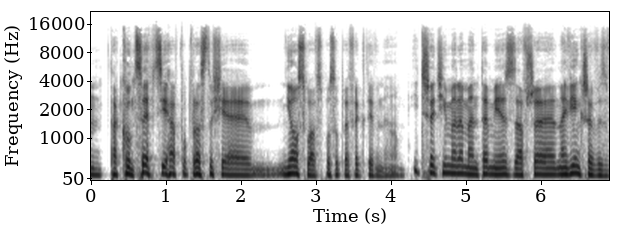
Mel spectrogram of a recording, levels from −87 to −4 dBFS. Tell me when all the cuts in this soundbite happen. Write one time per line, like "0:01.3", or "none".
0:04.2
